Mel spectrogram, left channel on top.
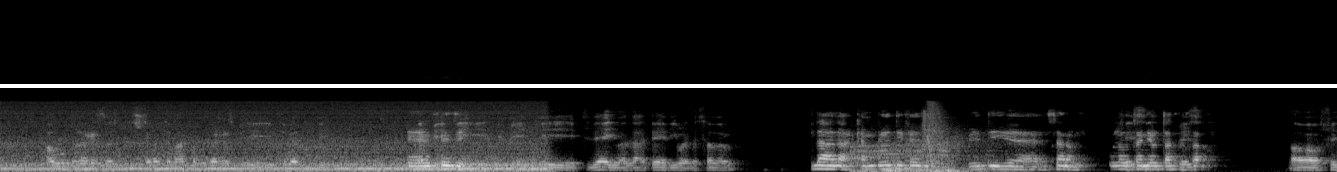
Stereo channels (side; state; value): left; silent; 63 dB below the other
